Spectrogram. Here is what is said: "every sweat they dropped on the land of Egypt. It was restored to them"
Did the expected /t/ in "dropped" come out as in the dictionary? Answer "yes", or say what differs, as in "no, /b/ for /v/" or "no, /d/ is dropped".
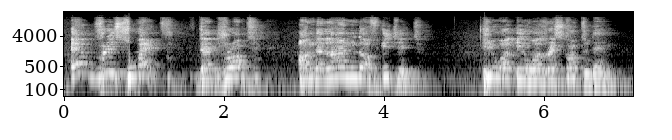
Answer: yes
